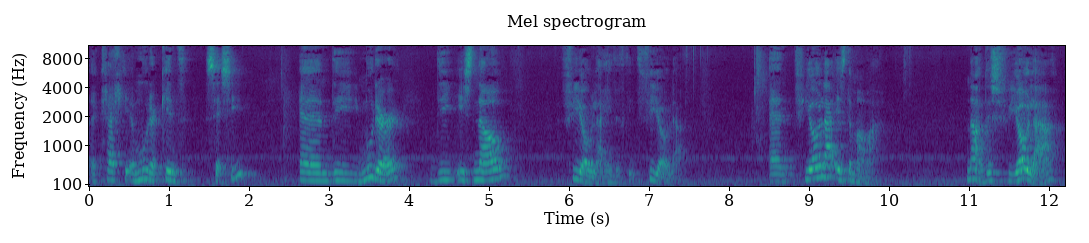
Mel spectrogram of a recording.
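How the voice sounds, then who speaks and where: Animated woman telling stories in an echoey room. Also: medium pitch, distant mic. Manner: animated storytelling, acting out the people in her stories. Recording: echoey room, speaker away from mic, faint noise.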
